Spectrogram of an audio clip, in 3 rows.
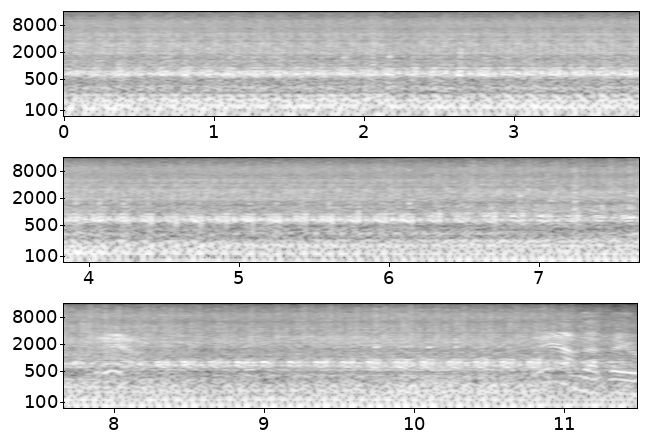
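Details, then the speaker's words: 1964 Ford F250 dump truck V8 after fuel system work: steady even low rumble with no misses, knocks or surging; idles smoothly, though exhaust crossover under intake may be blown. "thing runs good. Holy crap, well done, Mook. That literally runs smoother than some of our new cars."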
